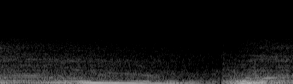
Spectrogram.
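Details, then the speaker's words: 2007 Mini One 1.4 N12 petrol, error 2982, at idle with foot on the brake; speed swells and sags about twice in three seconds, can stall. Intake camshaft position stuck at 0, suspected bad intake camshaft sensor. Surging idle. "Intake camshaft position is stuck at 0. Okay, so might be that I have a bad sensor in there."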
